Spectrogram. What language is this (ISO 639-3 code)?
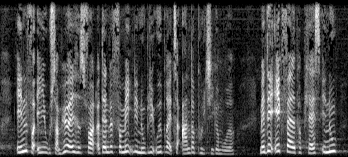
dan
